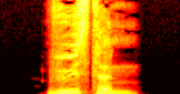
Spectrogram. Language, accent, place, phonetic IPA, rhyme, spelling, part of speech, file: German, Germany, Berlin, [ˈvyːstn̩], -yːstn̩, Wüsten, noun, De-Wüsten.ogg
- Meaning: plural of Wüste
